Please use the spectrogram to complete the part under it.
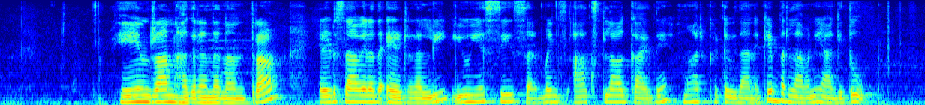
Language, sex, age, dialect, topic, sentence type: Kannada, male, 18-24, Mysore Kannada, banking, statement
